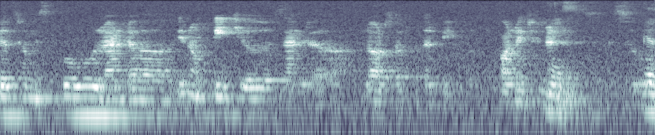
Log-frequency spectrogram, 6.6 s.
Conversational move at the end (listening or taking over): taking over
